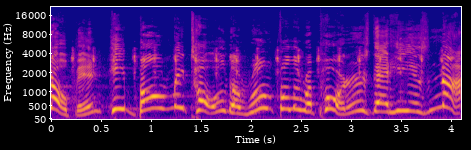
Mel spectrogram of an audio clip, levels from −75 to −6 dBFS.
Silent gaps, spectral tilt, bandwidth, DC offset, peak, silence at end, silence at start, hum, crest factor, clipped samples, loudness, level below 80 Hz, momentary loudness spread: none; -2.5 dB/octave; 19 kHz; under 0.1%; -4 dBFS; 0 s; 0 s; none; 18 dB; under 0.1%; -22 LUFS; -56 dBFS; 5 LU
